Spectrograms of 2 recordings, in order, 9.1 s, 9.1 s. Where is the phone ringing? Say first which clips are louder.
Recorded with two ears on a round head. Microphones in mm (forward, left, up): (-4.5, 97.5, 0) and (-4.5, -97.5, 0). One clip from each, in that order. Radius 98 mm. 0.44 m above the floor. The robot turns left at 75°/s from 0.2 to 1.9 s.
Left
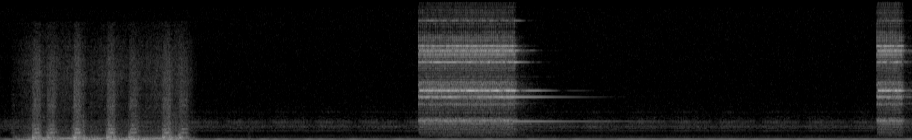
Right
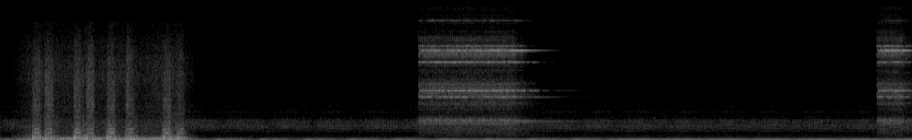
Left 15 dB; 45° left (ahead or behind), 2 m.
